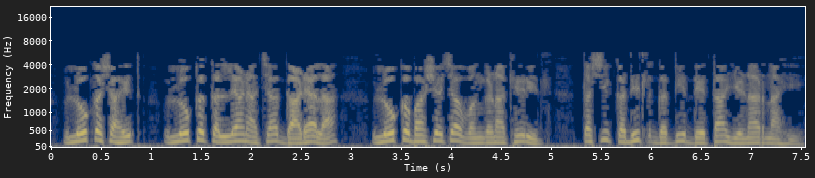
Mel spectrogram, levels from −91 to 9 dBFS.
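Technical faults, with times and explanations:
Throughout: MP3 compression, likely at a very low bitrate. The damage is heavy and fits a rate around 16 kbps. Nothing remains above 5.6 kHz, so the speech sounds dull and muffled. With so few bits, the encoder drops weak frequency lines. Those lines flicker on and off from frame to frame, giving a watery, swirling texture. The sharp starts of sounds are smeared, because each frame's coarse coding spreads them out in time.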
